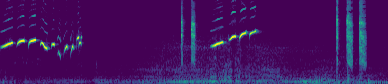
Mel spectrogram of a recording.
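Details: Female white-rumped shama calling the male: a run of quick looping whistles, a pause with soft background hum, then a rising series of whistled notes, with sharp clicking bursts between and after.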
